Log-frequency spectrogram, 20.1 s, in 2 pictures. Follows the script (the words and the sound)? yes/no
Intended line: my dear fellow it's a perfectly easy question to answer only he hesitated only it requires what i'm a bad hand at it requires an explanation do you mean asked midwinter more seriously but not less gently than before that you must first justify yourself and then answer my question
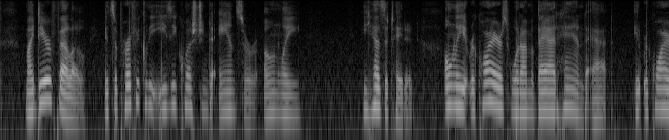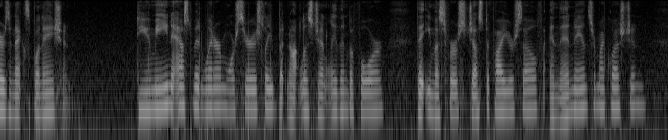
yes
